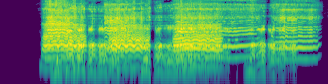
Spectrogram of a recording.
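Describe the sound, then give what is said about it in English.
Goats bleat loudly and close by in a continuous run of quavering, nasal calls lasting about three and a half seconds, with brief breaks between overlapping cries and no talking. “Yes, the third goat trotted up to meet his siblings, and they all munched on sweet clover and laughed at how wisely they defeated the mean troll.”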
